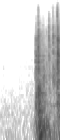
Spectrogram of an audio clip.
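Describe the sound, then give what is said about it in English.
A door being opened breaks a near-silence about halfway through: a sudden burst of rattling, scraping noise that holds at a fairly steady level to the end. “Wearing a bathrobe, Jessie opens the door.”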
